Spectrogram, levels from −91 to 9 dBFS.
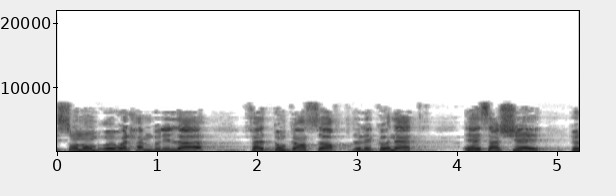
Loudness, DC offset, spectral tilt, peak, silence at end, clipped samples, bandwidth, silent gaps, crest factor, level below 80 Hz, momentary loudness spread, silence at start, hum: -15 LUFS; under 0.1%; -0.5 dB/octave; -2 dBFS; 0 s; under 0.1%; 8 kHz; none; 12 dB; -68 dBFS; 8 LU; 0 s; none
